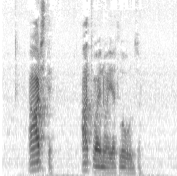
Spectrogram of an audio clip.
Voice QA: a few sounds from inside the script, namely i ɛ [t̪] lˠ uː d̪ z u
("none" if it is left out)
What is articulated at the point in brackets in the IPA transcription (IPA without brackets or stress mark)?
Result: t̪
